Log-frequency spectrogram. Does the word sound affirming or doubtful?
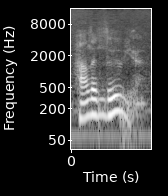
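affirming. The word sounds firm and affirming. The speaker praises in spite of the darkness. "That's how it's supposed to sound"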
